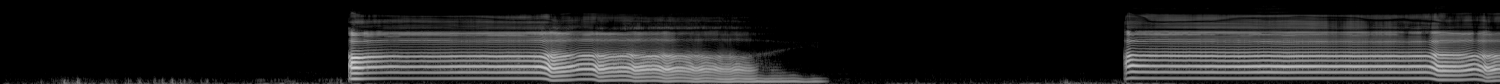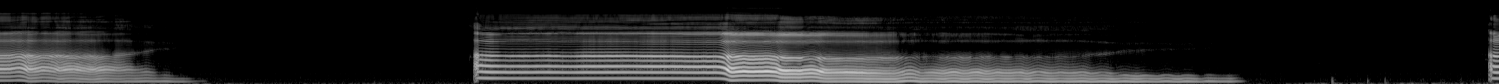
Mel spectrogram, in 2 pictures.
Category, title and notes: Sound effects > Experimental
I -voice samle fx
For free. Singing samle on the word "I"- if you wish more, please conatc me over email. Thank you!!!!! Roses
girl, voice, vocal, female, samle, singing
